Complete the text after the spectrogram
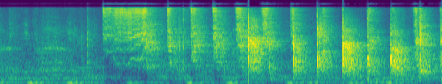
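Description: Puppies whimper and yelp close by.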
